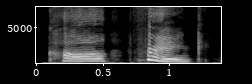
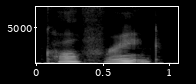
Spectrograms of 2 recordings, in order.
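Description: First: High, very loud yell down a stairwell; full-voiced, high-pitched drunken scream; shriek. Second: Said in the usual way. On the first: A narrator's reading. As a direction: shriek it out desperately. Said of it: "she shrieked". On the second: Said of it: "I thought to myself".

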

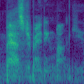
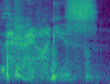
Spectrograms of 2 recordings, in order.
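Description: First: Breathless hushed whisper. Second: Hushed whisper echo. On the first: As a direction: whisper it like a guilty secret. Mock secret urge whispered. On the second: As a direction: whisper it back conspiratorially. Echoes partner's whisper. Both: Pretend.

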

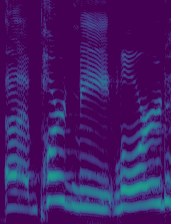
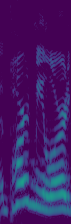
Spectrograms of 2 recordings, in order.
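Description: First: A hint of a hesitant, pleading Gideon; lightly voiced nervous man asking to be excused; reluctant Gideon. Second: A hint of a hesitant Gideon, pitched up; lightly voiced, timid excuse; reluctant Gideon. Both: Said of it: "Can you hear his voice?".

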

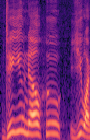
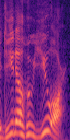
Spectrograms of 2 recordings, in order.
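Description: First: Louder and higher, rising on know; repeated with emphasis. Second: Said in the usual way. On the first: Shown as a demonstration. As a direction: press the question home again. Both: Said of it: "I want to ask you".

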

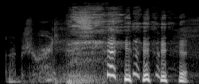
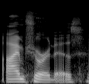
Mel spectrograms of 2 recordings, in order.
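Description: First: Very slow, high-pitched echo; playful high repeat. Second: Said in the usual way. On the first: Pretend. Host agreeing about the backyard, slow high joking repeat. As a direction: stretch it out high and jokey.

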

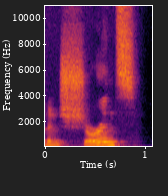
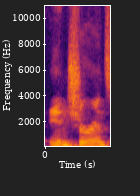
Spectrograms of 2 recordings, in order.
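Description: First: "insurance" said in-SUR-ance, the standard way; stress on second syllable. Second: "insurance" said IN-surance, punched at the front; stress on first syllable. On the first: Contrasting with own accent for co-hosts, "insurance" stressed on SUR. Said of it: "instead of insurance". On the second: Recalling own accent in Boston, "insurance" stressed on IN. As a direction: hit the IN of "insurance". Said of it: "When I said insurance instead of insurance". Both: Shown as a demonstration.

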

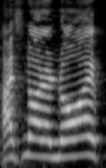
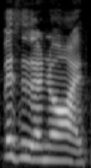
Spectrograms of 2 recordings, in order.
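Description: First: Slow, higher Australian drawl imitating Crocodile Dundee; mock Aussie bushman, a bit higher and slower; Crocodile Dundee Australian accent. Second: Mock Australian, stress on "This" with a falling close; Crocodile Dundee punchline. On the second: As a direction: lean hard on "This" in an Aussie accent. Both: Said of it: "and Crocodile Dundee".

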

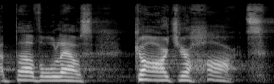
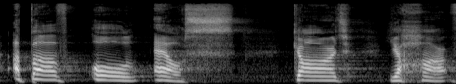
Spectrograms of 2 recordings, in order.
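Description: First: "guard your heart" slowed right down and leaned on; weight the phrase "guard your heart"; stress on guard your heart. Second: "Above all else" drawn out very slowly and leaned on, louder; weight the opening "Above all else"; stress on above all else. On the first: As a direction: pull back on "Above all else", then land hard on "guard your heart". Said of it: "Then the next part". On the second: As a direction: linger on "Above all else", then ease off into "guard your heart". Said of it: "I might emphasize different parts of it". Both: Shown as a demonstration.

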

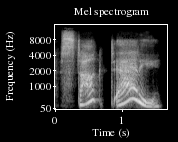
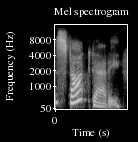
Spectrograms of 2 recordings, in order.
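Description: First: Slow, breathy secret whisper of Stock Daddy; playful whisper. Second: Said in the usual way. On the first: Pretend. Host teasing listeners with a slow whispered Stock Daddy. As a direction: lean in and whisper it like a fun secret.

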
